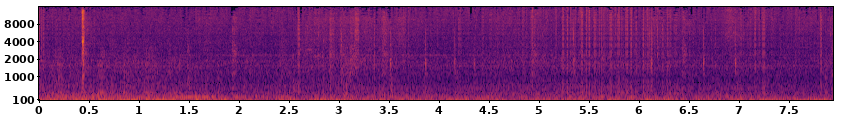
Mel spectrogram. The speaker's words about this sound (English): I really hope they didn't hear my car.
